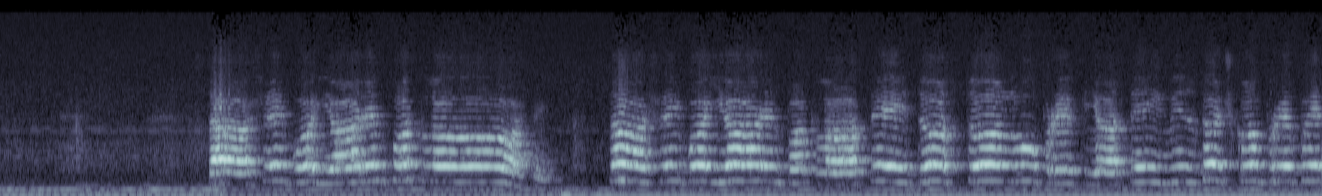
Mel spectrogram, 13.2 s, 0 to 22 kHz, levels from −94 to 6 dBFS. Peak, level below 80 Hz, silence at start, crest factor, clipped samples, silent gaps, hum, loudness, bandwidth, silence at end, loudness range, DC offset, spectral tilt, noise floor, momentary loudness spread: -8 dBFS; -46 dBFS; 0.05 s; 16 dB; under 0.1%; none; none; -23 LUFS; 14.5 kHz; 0 s; 2 LU; under 0.1%; -5.5 dB/octave; -44 dBFS; 10 LU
